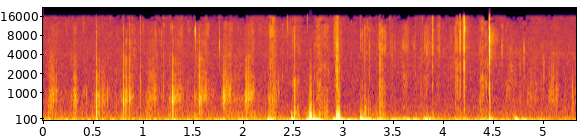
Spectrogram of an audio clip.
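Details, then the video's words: A pet rabbit named Huchu eats a carrot songpyeon made for Chuseok, indoors; rapid crunchy bites and chewing clicks come about four per second, with a few louder thumps midway. "토끼 후추의 당근송편 먹방 ASMR / Rabbit eating sound with Carrot SongPyeon"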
